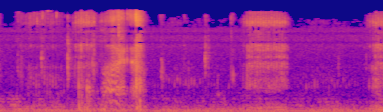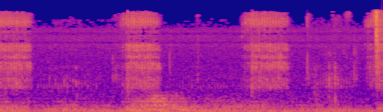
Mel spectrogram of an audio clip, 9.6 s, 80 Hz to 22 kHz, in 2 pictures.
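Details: Nursing British Shorthair mother cat with newborn kittens whose eyes are still closed, purring continuously; a deep, even drone with a breathy surge roughly every 1.7 seconds across nearly ten seconds.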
